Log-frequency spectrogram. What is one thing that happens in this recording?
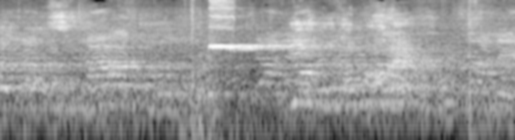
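A referee blows a sharp whistle blast.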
